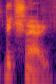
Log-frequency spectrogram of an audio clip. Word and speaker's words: dictionary: red, Baby, this is dictionary. You say dictionary. no, that's wrong. But dictionary. No, not Mary. It's nary. You say okay.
